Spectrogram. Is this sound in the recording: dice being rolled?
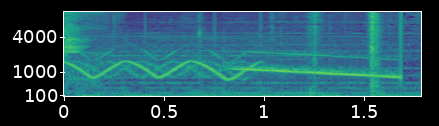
no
